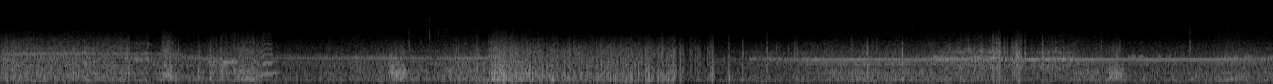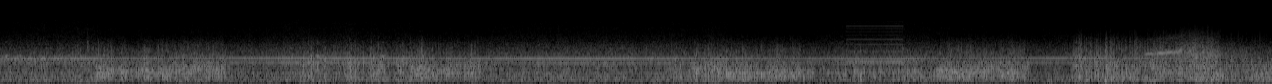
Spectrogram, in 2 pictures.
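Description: Wind buffeting an action camera's microphone in paraglider flight. A steady high tone runs over it, breaks off for a moment about three seconds in, then holds until near the end.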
